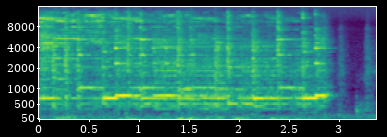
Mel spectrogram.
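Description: A mobile phone ringtone plays loudly and steadily as a bright repeating melody, then cuts off abruptly near the end, leaving a brief quiet tail.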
